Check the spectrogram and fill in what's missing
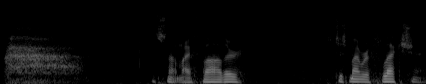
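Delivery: soft, let-down murmur; disappointed hush. Retold or imitated. Simba seeing only his reflection, softly disappointed. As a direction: sink into disappointment, quietly.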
